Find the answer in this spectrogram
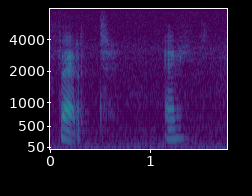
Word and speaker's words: fährt: Lalu kalau dia yang pergi jadi ini tinggal kasih umlaut, fährt, fährt, dia pergi.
